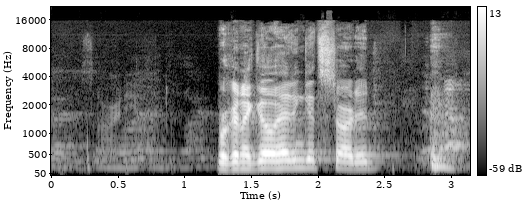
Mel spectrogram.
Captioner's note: murmuring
